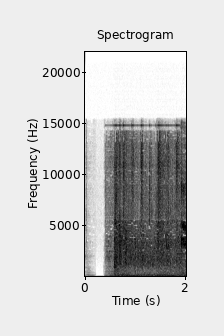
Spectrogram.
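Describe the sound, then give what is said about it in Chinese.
A loud explosion sound effect depicting a blast in newly liberated Shenyang in 1949 bursts in after a brief silence and rolls on as a dense, sustained roar. “1949年11月，沈阳迎来解放，但锦城的第一夜就发生了爆炸。”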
